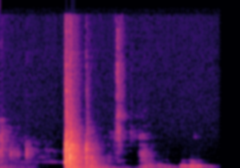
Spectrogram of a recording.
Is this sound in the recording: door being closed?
yes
